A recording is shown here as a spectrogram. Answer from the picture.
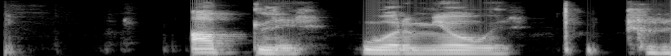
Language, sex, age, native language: Icelandic, male, 18-19, Icelandic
